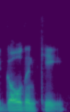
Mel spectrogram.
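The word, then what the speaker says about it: Galdin Quay: It's golden key.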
